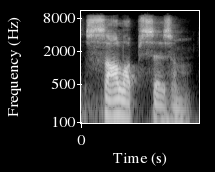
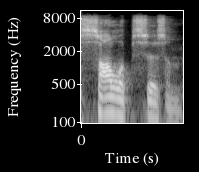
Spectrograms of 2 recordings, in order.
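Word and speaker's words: solipsism: termed the biggest lie is something known as salopsism. And I'll spell that for the listeners so they can go out and look this up and learn more about this very dangerous ideology. It's called salopsism.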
